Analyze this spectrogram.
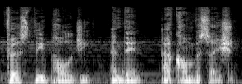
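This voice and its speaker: A man hosting a podcast, giving a brisk, plain-spoken introduction to an episode. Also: a bass voice, animated, soft background music. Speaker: podcast host.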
